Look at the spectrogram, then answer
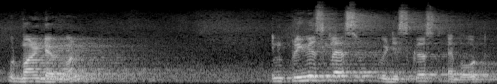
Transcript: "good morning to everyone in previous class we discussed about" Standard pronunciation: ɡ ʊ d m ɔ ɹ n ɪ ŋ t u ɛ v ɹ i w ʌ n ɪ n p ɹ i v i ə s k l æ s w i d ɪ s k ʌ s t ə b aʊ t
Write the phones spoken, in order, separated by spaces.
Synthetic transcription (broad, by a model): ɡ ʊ d m ɔ ɹ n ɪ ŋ t u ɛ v ɹ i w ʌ n ɪ n p ɹ i v i ə s k l æ s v i d ɪ s k ʌ s t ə b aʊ t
